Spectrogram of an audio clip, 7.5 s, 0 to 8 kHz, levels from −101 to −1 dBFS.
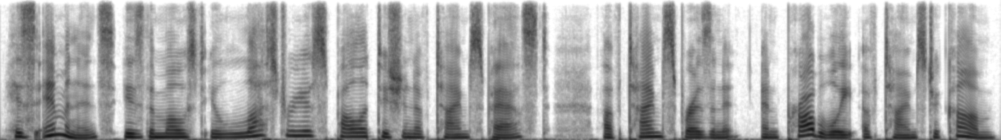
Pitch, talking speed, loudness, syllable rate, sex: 200 Hz, 150 wpm, -18 LUFS, 4.9 syllables/s, female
